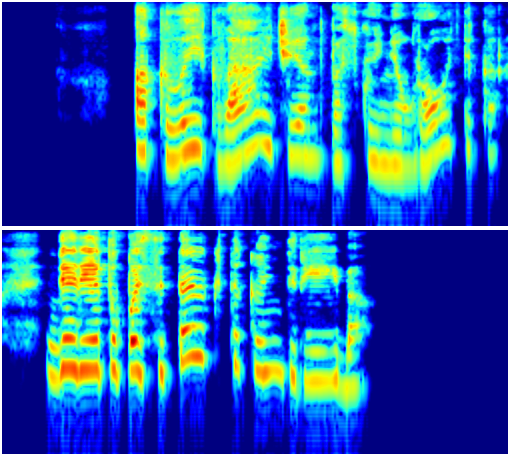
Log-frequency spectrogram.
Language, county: Lithuanian, Alytus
